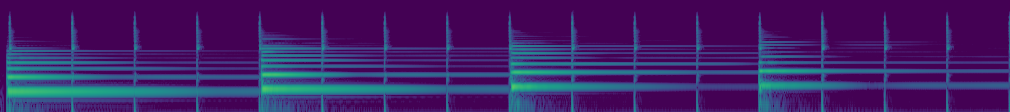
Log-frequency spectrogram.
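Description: Piano playing a slow rising sequence of whole notes, C, D, E and F, each struck once and held for four beats as it fades. A metronome click ticks on every beat, four clicks to each note.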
